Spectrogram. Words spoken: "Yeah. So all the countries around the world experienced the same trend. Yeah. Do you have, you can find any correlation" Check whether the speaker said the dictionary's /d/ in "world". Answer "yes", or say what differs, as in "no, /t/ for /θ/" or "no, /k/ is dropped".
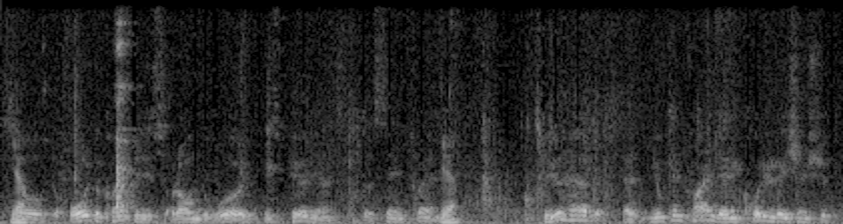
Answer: yes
